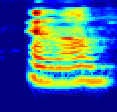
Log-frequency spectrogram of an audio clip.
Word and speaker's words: Enlil: Basically talks about Enki and Enlil. Sorry. – Enlil. – I always say that wrong.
